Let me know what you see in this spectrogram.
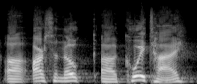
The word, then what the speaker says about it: arsenokoitai: Now, what's interesting with regard to arsakonotai, you see it up there, arsakonotai, or I'm sorry, arsenokoitai, okay? Arsenokoitai, get to pronounce that right.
